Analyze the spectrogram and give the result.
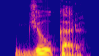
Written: जोकर

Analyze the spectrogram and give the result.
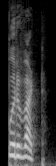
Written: पुरवट

